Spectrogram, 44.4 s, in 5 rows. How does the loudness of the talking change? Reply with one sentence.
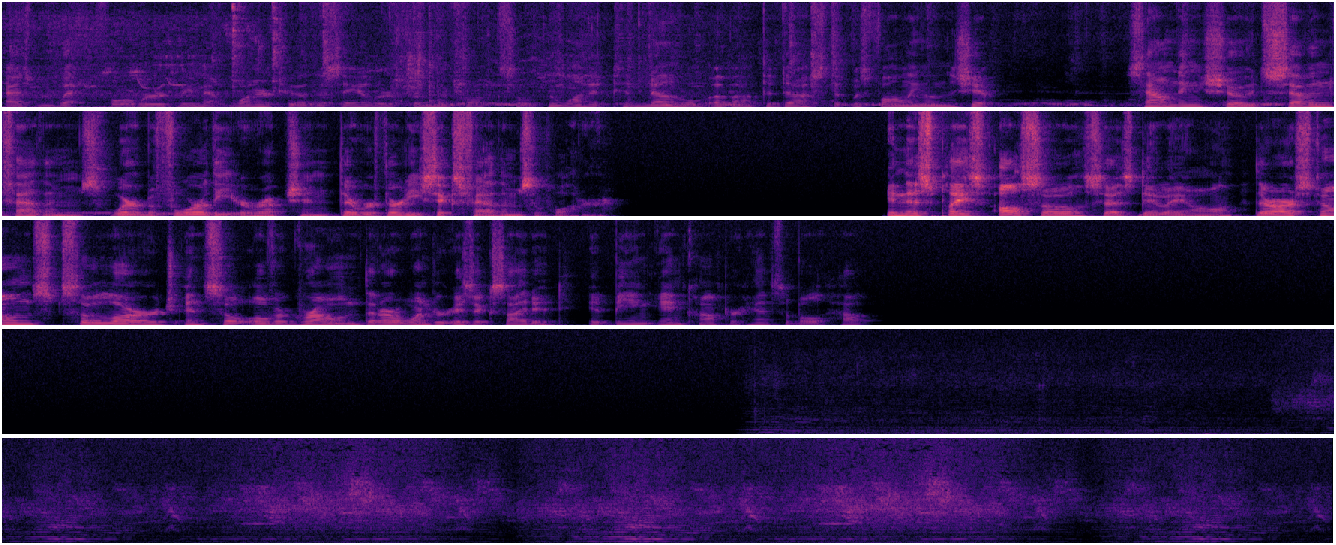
The loudness of the talking goes up, then down.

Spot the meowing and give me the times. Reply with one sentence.
You can't hear the meowing here.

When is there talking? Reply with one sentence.
You can hear the talking from 0.0 to 6.7 s, from 7.5 to 12.9 s and from 14.8 to 23.5 s.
